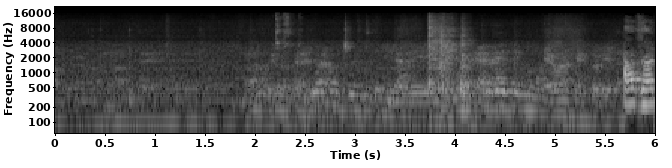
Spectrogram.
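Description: Cutlery clinking and scraping against a plate in a few sharp clicks, starting about two seconds in, with the loudest near four seconds.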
